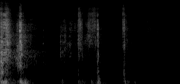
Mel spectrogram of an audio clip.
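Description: Two decks of oracle cards are shuffled together in short riffling bursts, several quick flutters separated by brief pauses, close and alone.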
